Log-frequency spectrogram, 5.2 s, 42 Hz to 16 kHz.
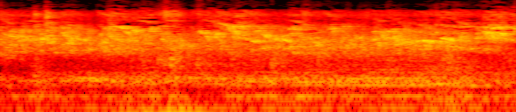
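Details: Waterslager canaries singing in 2022, a busy, watery warble of rolling trills and short whistled slurs, even in volume throughout, high and mid tones interwoven over a faint low background hum.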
